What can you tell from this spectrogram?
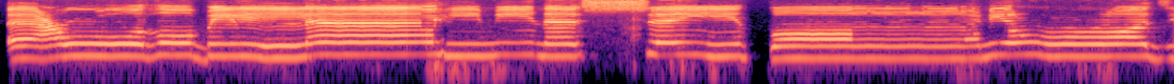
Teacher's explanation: तो रजीम में हम 5 काउंट्स भी कर सकते हैं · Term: आरिद वक्फी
